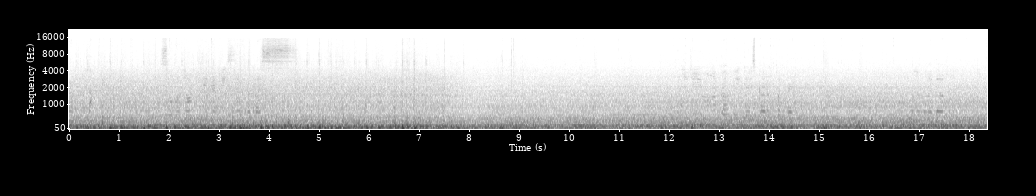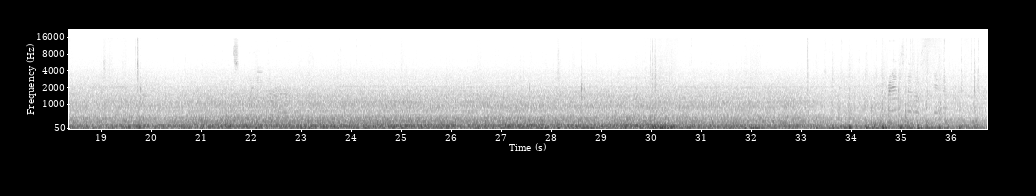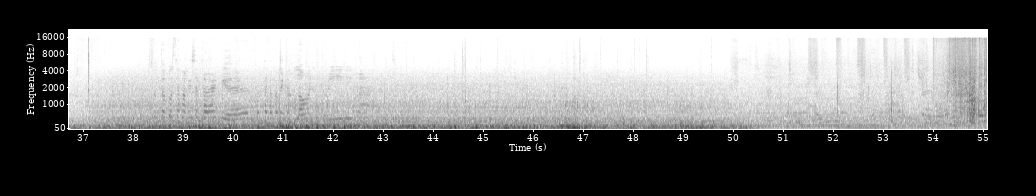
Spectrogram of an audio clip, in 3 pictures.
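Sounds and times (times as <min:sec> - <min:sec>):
car engine rumble: 0:00.0 - 0:55.0
tyre road noise: 0:00.0 - 0:55.0.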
